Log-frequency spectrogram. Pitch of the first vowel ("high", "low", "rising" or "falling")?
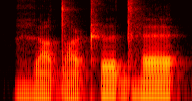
low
